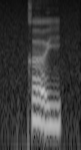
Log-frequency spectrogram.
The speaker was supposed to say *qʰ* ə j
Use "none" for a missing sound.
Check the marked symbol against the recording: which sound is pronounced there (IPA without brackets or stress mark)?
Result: k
